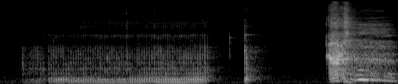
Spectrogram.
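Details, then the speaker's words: Simulated demonstration of gasping for air during sleep, as in sleep apnea: an imitated snore-like breath, then after a pause a sudden loud gasping inhalation. "so we're looking for the quality of snoring we're also looking for are you gasping for air and that would be something like this"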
